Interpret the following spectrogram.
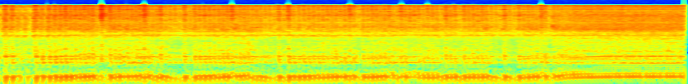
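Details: Yamaha Vixion single-cylinder that died suddenly after running out of oil; spark plug replaced, possibly piston or valve damage. It now starts and settles into a steady, even idle with a quick rev blip; runs, though mechanic says it isn't truly normal.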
